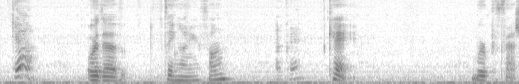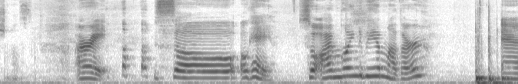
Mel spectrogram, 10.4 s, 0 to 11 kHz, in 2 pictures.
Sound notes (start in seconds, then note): 6.4 chuckles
